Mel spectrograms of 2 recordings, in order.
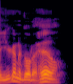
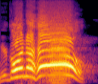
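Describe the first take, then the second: First: Lower, gentle matter-of-fact warning; restrained, conversational delivery; kind telling. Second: High, drawn-out full-force scream; huge condemning holler; yelling at people. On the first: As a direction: break hard news to someone calmly. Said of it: "we can be kind in how we present it". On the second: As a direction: scream damnation at them, slowly. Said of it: "go yelling at people". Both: Shown as a demonstration.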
